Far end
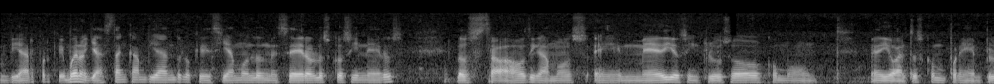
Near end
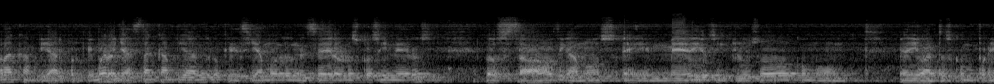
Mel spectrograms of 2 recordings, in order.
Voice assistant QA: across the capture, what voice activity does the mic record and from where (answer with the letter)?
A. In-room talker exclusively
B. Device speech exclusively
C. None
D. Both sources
B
